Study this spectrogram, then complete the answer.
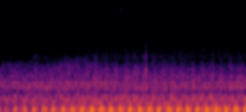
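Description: A Kawasaki Vulcan motorcycle engine runs steadily on an evening ride, a loud, close, rhythmic low thumping pulse that holds even throughout with constant rumble and wind behind it.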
